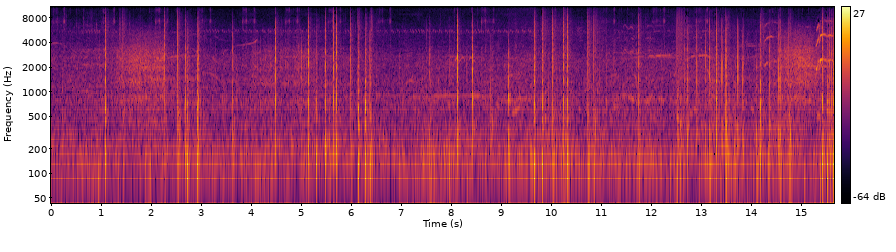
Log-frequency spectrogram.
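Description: Aerial fireworks shells bursting in quick succession, a string of sharp bangs and crackles that comes thickest near the end.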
